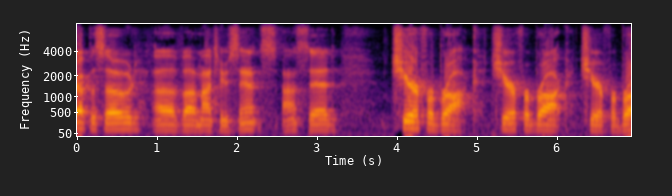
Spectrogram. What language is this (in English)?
English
